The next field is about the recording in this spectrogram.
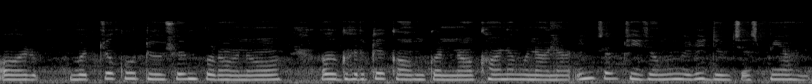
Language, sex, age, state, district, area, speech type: Urdu, female, 45-60, Delhi, Central Delhi, urban, spontaneous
